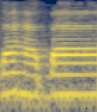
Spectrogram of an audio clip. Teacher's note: bunyi fathah kemudian panjang baru sesudahnya alif. Jadi alif sebetulnya fathah dari sisi bunyi ya, dari sisi suara berdemikian.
